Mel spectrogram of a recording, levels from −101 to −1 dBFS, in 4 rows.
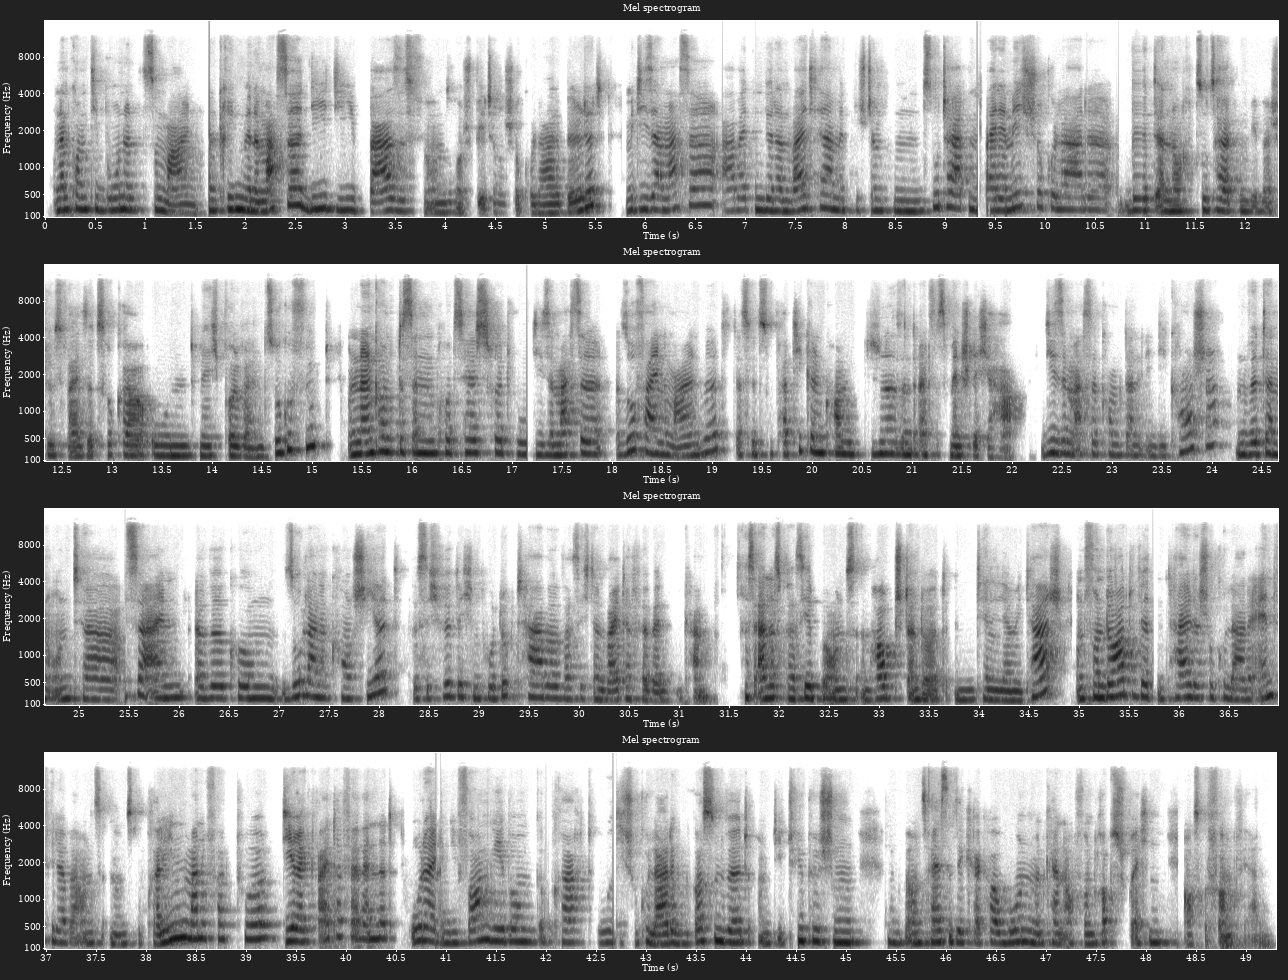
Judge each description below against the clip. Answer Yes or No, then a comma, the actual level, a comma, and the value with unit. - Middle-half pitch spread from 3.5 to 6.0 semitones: No, average, 2.9 semitones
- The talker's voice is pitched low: No, high, 210 Hz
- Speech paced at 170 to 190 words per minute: Yes, average, 180 wpm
